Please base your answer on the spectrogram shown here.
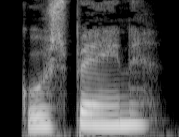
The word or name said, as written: godsbane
